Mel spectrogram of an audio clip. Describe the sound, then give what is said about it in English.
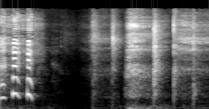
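Heavy, breathy panting after a big climactic stage performance: a few short voiced huffs, a brief pause, then several loud rasping inhales and exhales in uneven succession. “It's always that heavy breathing after just a big climactic.”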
